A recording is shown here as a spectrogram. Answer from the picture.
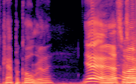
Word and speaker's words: capicola: C is the more like a hard G.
